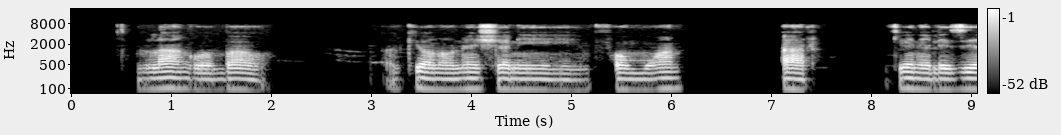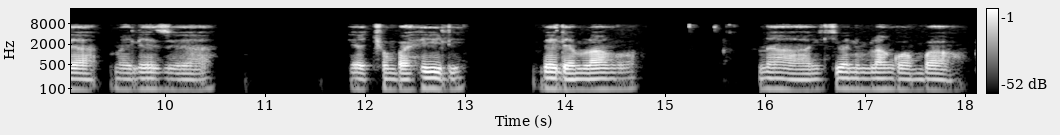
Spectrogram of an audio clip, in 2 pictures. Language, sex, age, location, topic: Swahili, male, 18-24, Wajir, education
